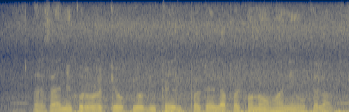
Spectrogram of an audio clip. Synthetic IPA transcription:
ɾɐsaːjnɪkʊɾʋəɾəkːeʊpjoːɡikɐɪlpɐɾkɐɪlapɐɾkoːnõʋaːniɦoːkʰeːlaː

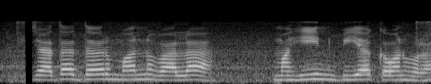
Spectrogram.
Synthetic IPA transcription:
zjaːd̪ad̪əɾmənʋaːla | məɦiːnbijakəʋənɦoːɾaː

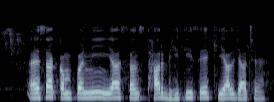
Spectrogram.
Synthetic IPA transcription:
ɛːsakə̃mpənijasə̃nst̪ʰaːɾbʱiːt̪isekijald͡ʒaːt͡ʃʰɛː

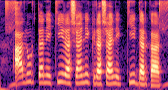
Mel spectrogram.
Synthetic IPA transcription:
aːluɾt̪ɐnekiɾaʃaːjnikɾaʃaːjnikːid̪ɐɾkaːɾ

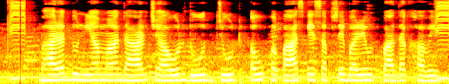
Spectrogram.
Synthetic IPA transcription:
bʱaɾət̪̚d̪ʊnijamãd̪aɾt͡ʃaoɾd̪ud̪d͡ʒuʈʰəukəpaskesəbsebəɾeʊt̪̚pad̪əkhəʋe

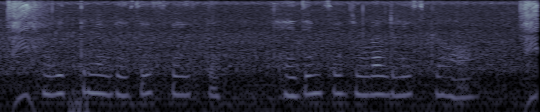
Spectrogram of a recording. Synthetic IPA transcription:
ʋɪd̪mẽbɛːsesɾeːst̪ | t̪ʰeːd͡ʒɪnsed͡ʒoːɽəlɾɪskɦãː

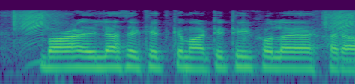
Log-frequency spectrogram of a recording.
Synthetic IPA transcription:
baːɽaɪlasekʰet̪kemaːʈiʈʰiːkɦoːlaːjaxɐɾaː

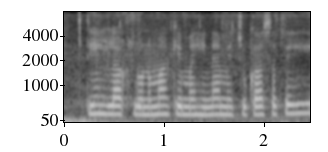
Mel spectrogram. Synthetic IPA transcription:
t̪iːnlaːkʰloːnmãkeməɦiːnamẽt͡ʃʊkasəkeɦi

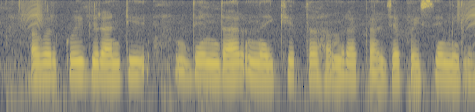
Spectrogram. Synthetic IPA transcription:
əɡəɾkoiɡɾaɳʈid̪end̪aɾnəɪkʰet̪ɔɦəmɾaka̰ɾd͡ʒəkəɪsemile

